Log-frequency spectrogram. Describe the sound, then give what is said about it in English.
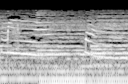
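A kitten meows in drawn-out, wavering, loud cries over a steady low hum in the background. “We'll take that kitten, you wretch.”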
